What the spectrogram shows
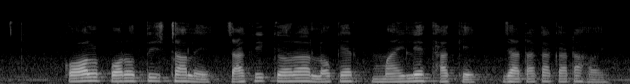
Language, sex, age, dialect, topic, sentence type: Bengali, male, 18-24, Jharkhandi, banking, statement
